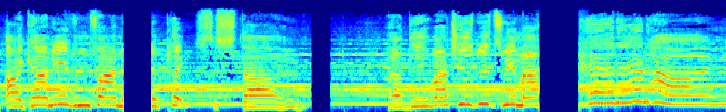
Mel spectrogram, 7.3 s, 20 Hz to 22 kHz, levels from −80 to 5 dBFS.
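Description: A likely Bluetooth stall, where delayed packets let the headphone buffer run dry, cuts the sound to silence three times: 1.22 to 1.51 s (288 ms), 3.10 to 3.31 s (201 ms) and 5.38 to 5.79 s (402 ms), with playback resuming after each gap.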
